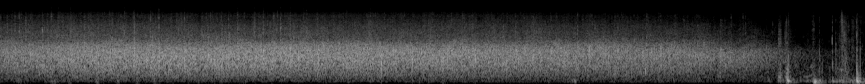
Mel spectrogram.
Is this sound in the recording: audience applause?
yes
